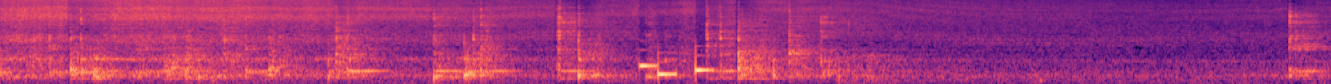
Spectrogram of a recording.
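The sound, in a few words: masala with yogurt being stir-fried in a pan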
